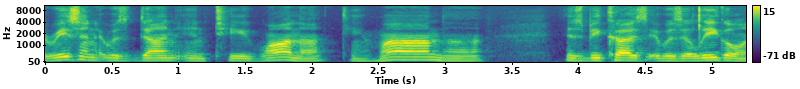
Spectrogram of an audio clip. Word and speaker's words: Tijuana: and California borders a city called Tijuana, pronounced with a Mexican accent, Tijuana.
